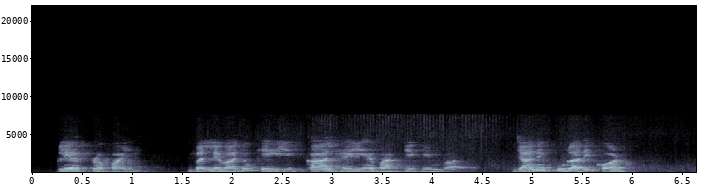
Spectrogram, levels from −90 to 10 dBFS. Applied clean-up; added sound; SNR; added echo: neural separator model SepFormer DNS4.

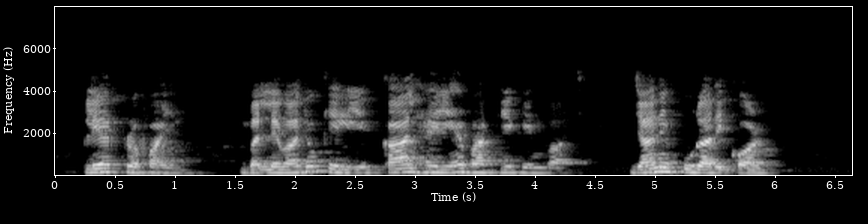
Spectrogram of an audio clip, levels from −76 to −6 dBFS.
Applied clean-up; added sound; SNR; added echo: none; none; none; none.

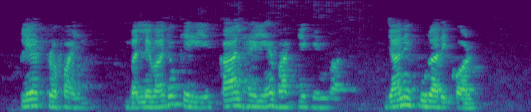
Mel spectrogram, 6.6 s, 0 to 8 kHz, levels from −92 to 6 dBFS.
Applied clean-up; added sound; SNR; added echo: classical method WPE with log-MMSE.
